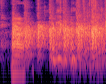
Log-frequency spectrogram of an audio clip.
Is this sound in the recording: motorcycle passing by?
no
